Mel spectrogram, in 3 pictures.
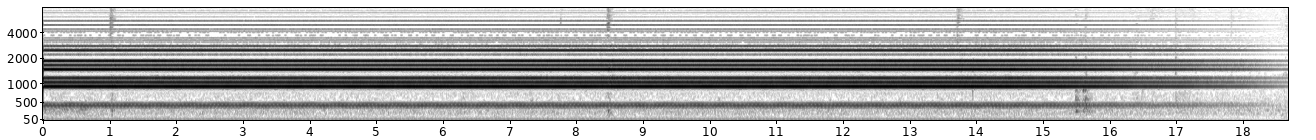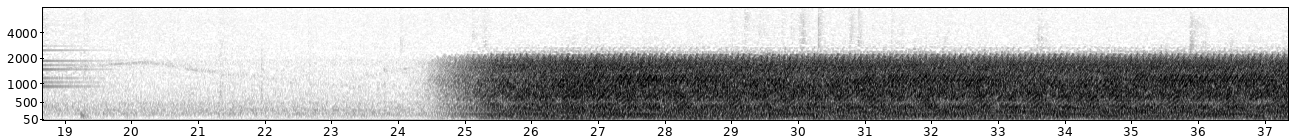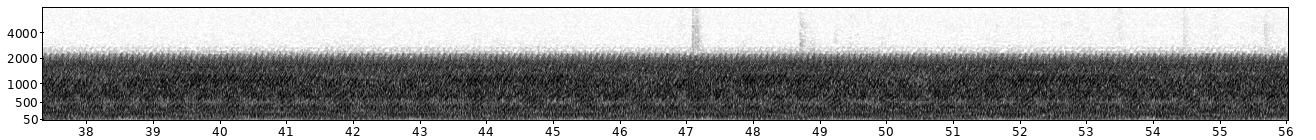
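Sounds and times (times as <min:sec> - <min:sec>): faint hum: 0:00.0 - 0:56.0
radio static hiss: 0:21.4 - 0:56.0
low pulsing: 0:24.4 - 0:56.0.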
